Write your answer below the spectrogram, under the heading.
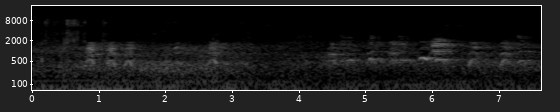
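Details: Gordo and Tom, two Segugio Italiano hounds working as a pair in hare training, give spaced, distant baying barks in short bursts against a constant low rumble of wind or ground noise.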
